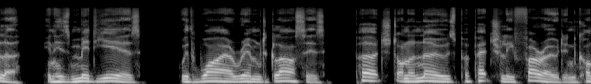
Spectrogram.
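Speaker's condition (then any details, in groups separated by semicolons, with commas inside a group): No condition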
